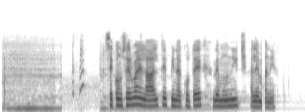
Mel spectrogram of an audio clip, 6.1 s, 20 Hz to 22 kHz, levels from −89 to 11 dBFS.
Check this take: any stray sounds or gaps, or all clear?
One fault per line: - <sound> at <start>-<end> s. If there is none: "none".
- laugh at 1.4-1.7 s
- dropout at 5.2-5.3 s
